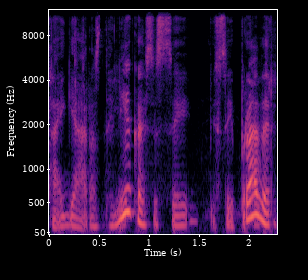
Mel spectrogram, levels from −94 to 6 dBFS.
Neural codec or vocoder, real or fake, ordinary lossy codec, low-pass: none; real; Opus, 64 kbps; 10.8 kHz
